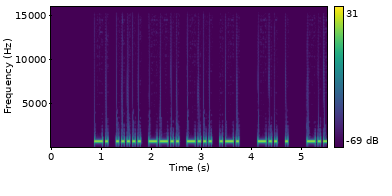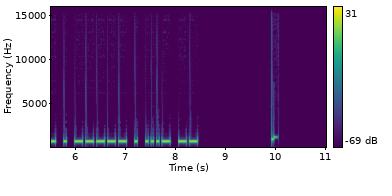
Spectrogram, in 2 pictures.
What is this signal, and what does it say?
Morse code, heard as a keyed tone, about 21 wpm, 700 Hz. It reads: N5ZBR DE KE0EVM
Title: USA Callsign DE Callsign 22wpm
